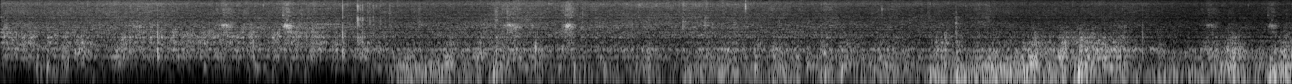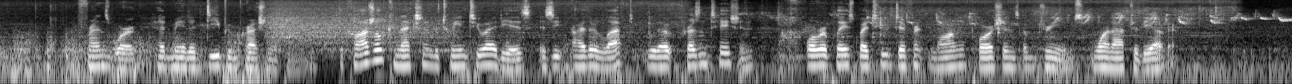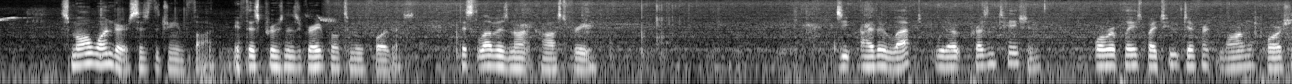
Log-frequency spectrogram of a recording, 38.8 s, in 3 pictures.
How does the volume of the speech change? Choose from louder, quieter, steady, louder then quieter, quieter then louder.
steady.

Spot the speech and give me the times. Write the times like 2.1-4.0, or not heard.
13.7-24.7, 26.4-31.9, 34.2-38.7.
